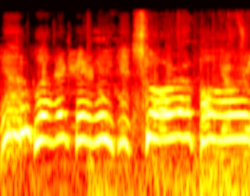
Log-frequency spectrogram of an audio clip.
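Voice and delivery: high, slow whiny mock sob; mock crying whine. Bratty kid begging to score, mock crying whine. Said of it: "he starts crying".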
